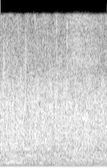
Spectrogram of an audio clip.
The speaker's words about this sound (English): Give the Lord a hand clap for that tonight.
